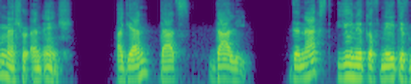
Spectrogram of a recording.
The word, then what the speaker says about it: dali: The smallest unit of length in native Tagalog is dali. Dali. Dali. Dali is spelled as D-A-L-I.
